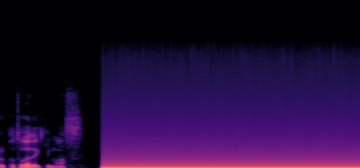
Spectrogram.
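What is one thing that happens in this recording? A synthesizer plays a steady, buzzing low tone.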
